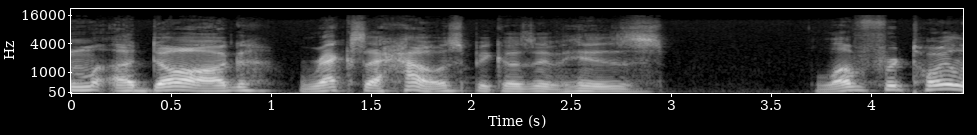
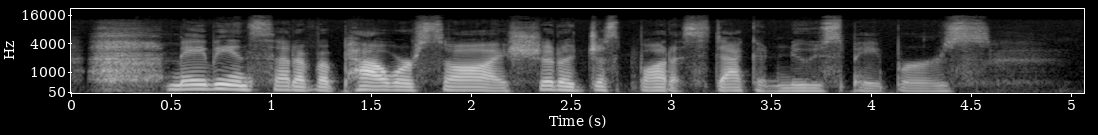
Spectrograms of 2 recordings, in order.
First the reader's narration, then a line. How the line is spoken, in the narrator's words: Hooper sighed deeply and said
